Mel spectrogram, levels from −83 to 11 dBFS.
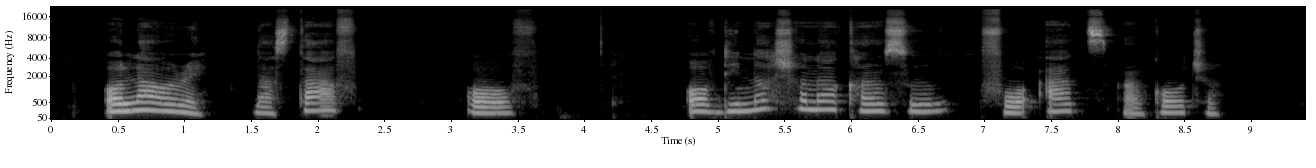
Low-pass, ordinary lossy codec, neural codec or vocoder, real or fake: none; none; vocoder, 48 kHz, 128 mel bands, Vocos; fake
